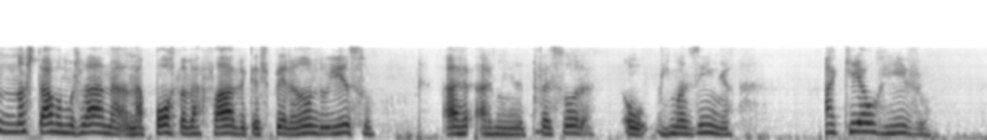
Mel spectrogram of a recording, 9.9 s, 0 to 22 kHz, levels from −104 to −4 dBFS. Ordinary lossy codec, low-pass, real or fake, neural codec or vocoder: none; 5.4 kHz; fake; codec, 16 kHz, 4 kbps, X-Codec, HuBERT features, trained on general audio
